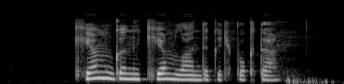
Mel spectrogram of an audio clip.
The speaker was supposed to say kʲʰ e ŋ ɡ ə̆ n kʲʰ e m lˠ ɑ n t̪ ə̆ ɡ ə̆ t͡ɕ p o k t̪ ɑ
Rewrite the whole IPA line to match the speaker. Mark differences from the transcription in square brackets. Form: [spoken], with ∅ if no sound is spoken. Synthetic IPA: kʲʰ e [m] ɡ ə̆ n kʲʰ e m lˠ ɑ n [d̪] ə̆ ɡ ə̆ t͡ɕ p o k t̪ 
